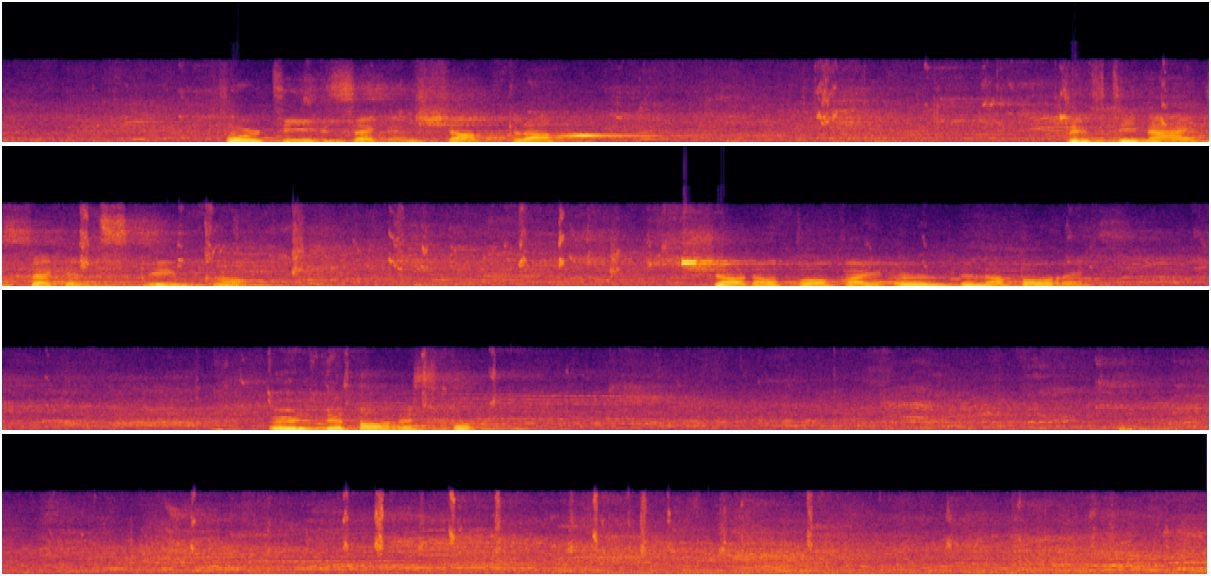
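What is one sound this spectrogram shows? A crowd murmurs in the background.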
